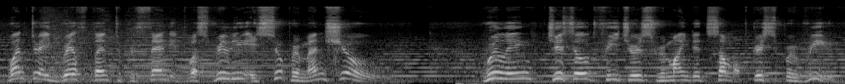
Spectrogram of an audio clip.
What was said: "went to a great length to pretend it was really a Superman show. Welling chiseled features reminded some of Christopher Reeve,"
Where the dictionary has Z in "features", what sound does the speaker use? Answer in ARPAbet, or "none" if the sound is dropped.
S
